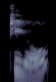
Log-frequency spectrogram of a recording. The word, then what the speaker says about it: Teotihuacan: The spelling is different, the pronunciation is little bit different. It's pronounced as Teotihuacan.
